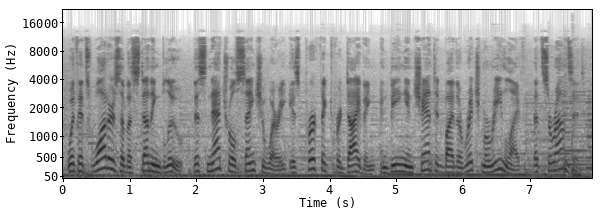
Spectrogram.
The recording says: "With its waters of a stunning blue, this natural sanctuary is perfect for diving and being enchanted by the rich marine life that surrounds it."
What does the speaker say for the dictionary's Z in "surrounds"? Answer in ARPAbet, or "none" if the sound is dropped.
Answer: Z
